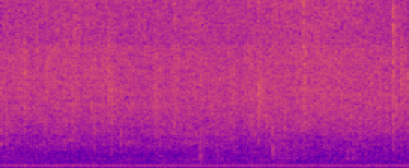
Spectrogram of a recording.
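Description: Vegetables frying in melted butter in a pan, a steady dense sizzle with a constant hum underneath, close and unbroken, no talk.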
